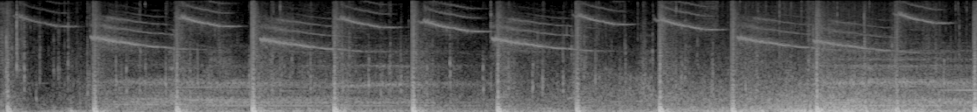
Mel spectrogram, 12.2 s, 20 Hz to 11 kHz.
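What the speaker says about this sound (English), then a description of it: "I really regret letting off those fireworks." Fireworks go off in the video game Pathologic 3, about a dozen sharp bursts at a regular rhythm of roughly one per second, each with a descending whistle, over a low background.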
